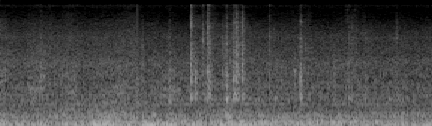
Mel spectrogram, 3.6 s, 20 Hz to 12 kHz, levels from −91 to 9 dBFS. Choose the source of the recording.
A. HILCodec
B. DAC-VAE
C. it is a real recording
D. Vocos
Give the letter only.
C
